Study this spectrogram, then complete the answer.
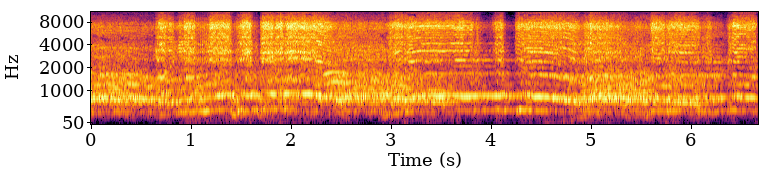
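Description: A man chants loudly and with animation into a microphone, heard through loudspeakers.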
